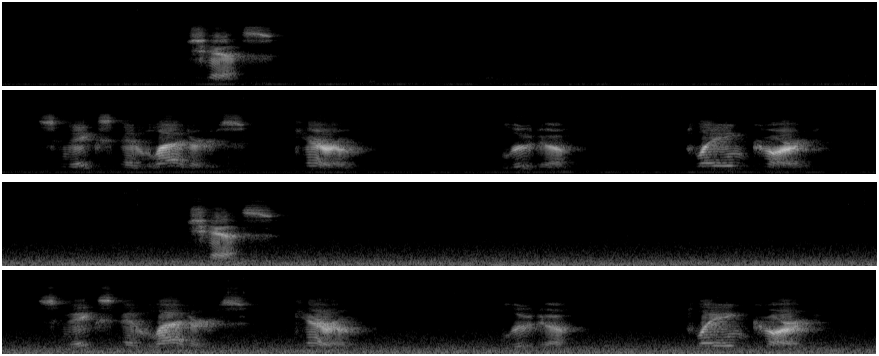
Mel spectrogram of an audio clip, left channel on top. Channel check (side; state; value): right; noise; rumble, 14 dB below the sound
